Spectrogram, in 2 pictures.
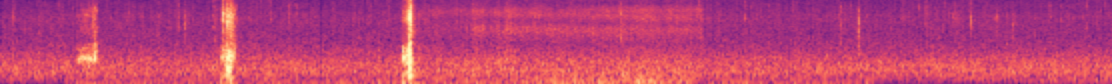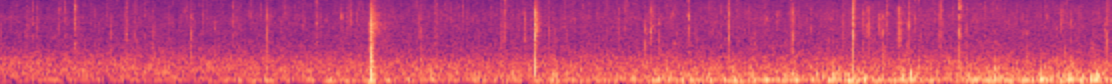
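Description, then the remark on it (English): A quiet campfire of twigs, branches and kindling in a forest in the cold crackles with scattered sharp pops and snaps over a soft, steady hiss, the pops coming irregularly and a few standing out louder early on. “Crackling and casting a gentle glow that illuminates the forest around you.”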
